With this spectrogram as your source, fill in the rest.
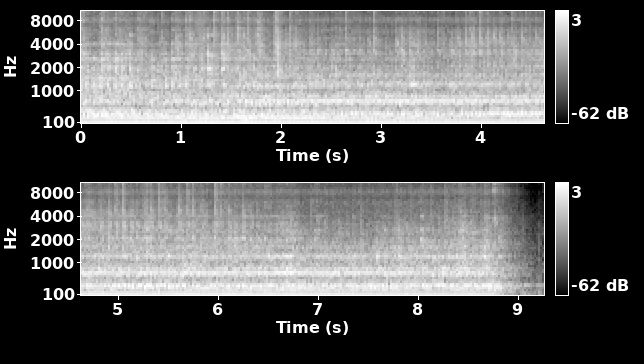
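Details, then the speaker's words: Sears chain-drive garage door opener after a new sprocket install, door running down: steady motor drone with light chain clatter, then stop; opener now runs much quieter and smoother. "So yeah, this thing sounds honestly much better."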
